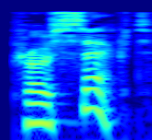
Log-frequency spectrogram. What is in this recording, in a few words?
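"prosect", British English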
